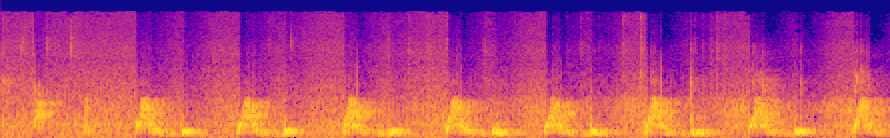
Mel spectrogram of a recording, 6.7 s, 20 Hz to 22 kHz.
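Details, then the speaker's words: Ankle brachial index exam with a Doppler ultrasound machine, patient lying supine, on the right brachial artery at the antecubital fossa: regular whooshing pulses, about 78 a minute, with a three-part swish. This is a normal triphasic arterial waveform with maximum velocity 77. "have a nice triphasic waveform with the right breaker r3 with the maximum velocity raised to 77."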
